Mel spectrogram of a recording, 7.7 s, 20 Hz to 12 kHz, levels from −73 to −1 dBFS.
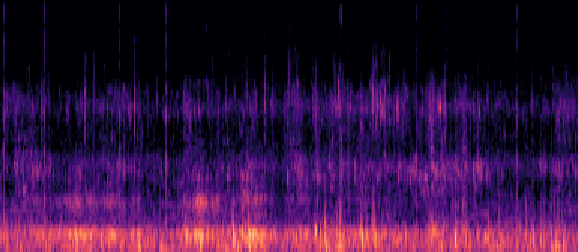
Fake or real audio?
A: real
